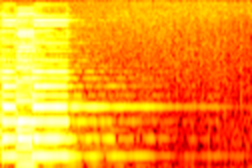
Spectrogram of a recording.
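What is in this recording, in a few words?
HARPSICHORD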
